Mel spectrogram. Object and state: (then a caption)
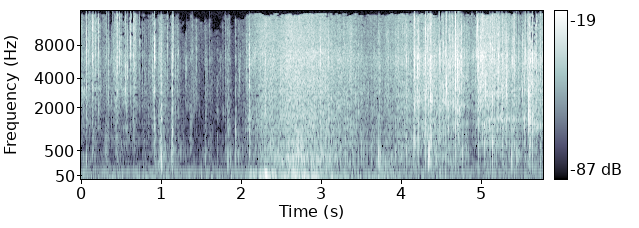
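Glued styrofoam bead clusters. Long-nailed fingertips press and crumble glued clusters of polystyrene beads, making dense, bright crinkling and crackling with quick snaps and pops. A quieter stretch of sparse ticks in the first two seconds gives way to a continuous crunchy rustle that swells again near the end.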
